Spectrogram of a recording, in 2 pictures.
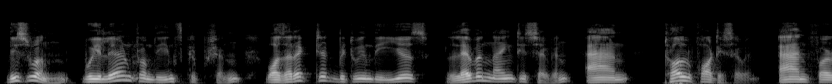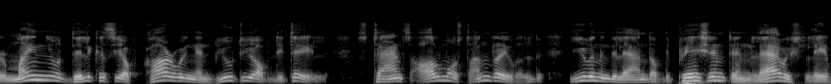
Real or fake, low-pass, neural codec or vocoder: real; 7.2 kHz; none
